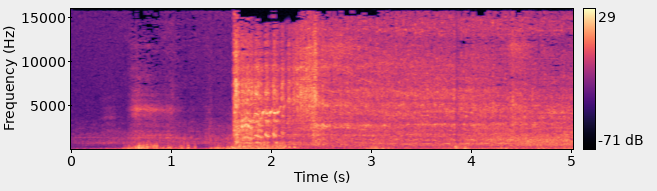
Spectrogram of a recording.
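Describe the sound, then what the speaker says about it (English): A 2013 Ford F350 Super Duty King Ranch with the Powerstroke engine starts by remote start, a short cranking whir catching into a loud rumble that settles to a steady idle nearby. "Just basically hit lock and hit the remote start button twice."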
